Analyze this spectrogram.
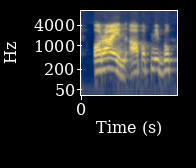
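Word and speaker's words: Orion: सकते हो, वो है ओरायन। इसको कई बच्चे ओरियन पढ़ेंगे, बट इसको एक्चुअल प्रोनाउंसिएशन इसका क्या है, this is called the ओरायन, ठीक है।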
